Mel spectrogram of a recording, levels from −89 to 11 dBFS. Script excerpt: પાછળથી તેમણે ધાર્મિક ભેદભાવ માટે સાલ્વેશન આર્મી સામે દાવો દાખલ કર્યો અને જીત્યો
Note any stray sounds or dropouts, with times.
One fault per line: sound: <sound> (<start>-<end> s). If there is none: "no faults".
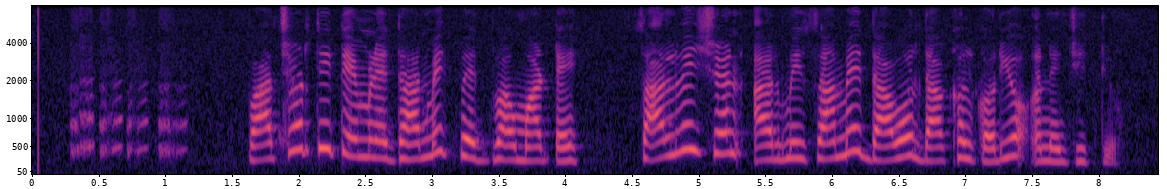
sound: laugh (0.3-1.2 s)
